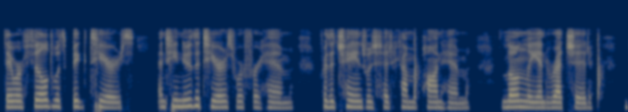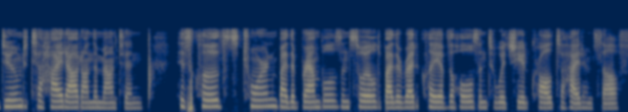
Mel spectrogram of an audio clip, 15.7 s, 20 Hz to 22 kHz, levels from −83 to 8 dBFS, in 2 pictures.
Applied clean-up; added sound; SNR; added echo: neural separator model SepFormer DNS4.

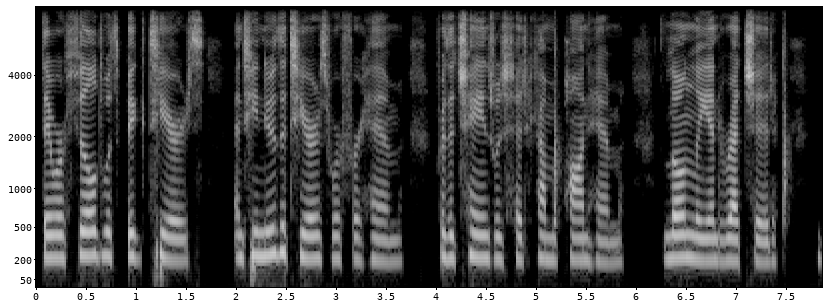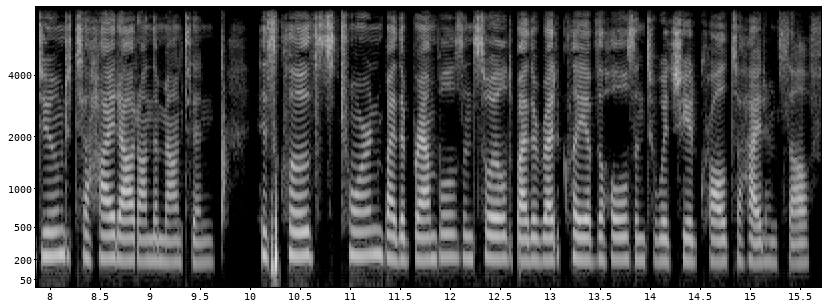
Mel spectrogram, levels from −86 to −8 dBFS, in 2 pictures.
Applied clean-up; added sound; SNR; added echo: none; Clapping; 18 dB; none.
